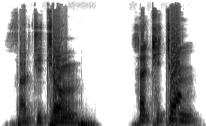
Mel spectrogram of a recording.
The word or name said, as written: salchichon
